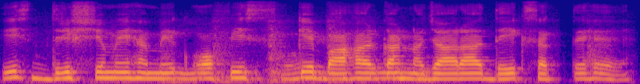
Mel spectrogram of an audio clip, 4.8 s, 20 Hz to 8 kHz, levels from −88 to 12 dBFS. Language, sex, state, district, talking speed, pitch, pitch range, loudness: Hindi, male, Assam, Sonitpur, 160 wpm, 150 Hz, 145-160 Hz, -17 LUFS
